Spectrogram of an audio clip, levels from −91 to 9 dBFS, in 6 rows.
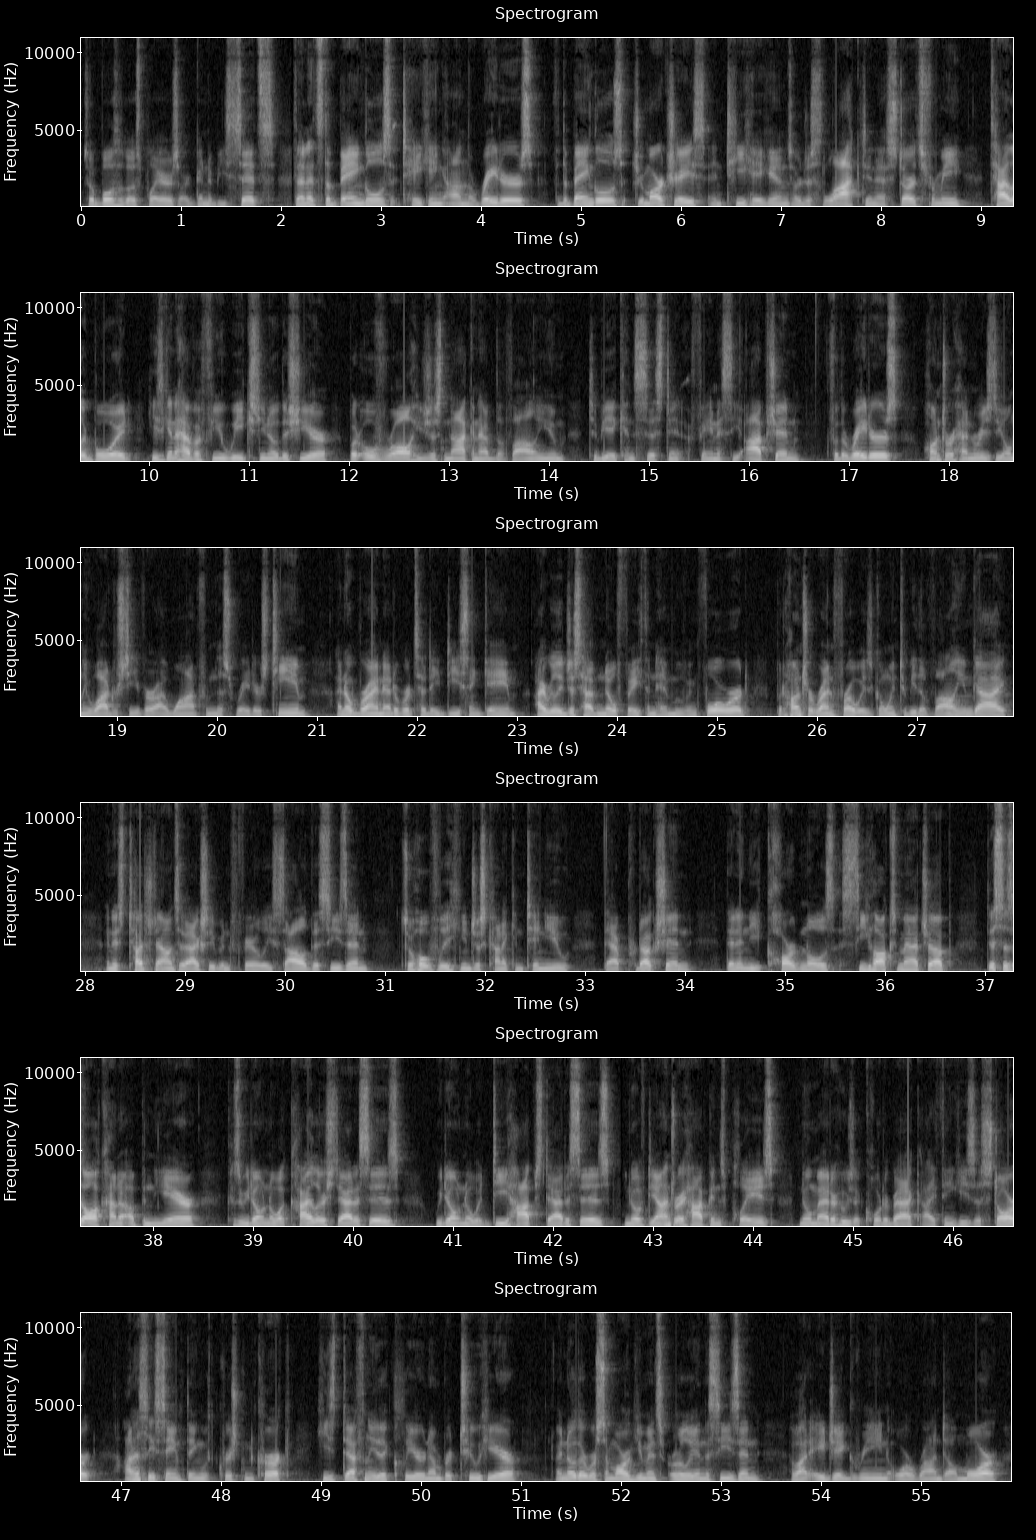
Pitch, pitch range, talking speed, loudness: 125 Hz, 115-140 Hz, 215 wpm, -25 LUFS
